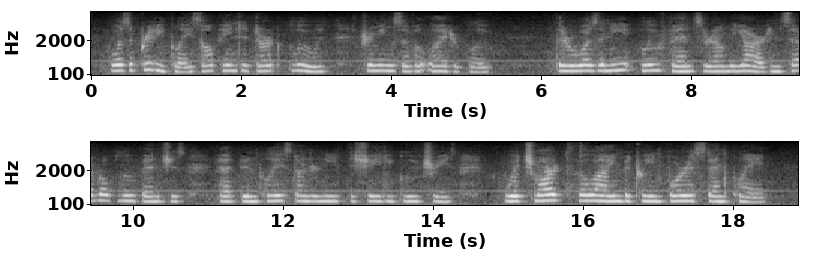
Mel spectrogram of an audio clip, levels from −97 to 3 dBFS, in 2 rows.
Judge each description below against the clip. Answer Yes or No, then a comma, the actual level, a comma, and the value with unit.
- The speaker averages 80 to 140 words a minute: Yes, slow, 135 wpm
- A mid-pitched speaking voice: No, high, 245 Hz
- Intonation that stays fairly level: Yes, narrow, 1.6 semitones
